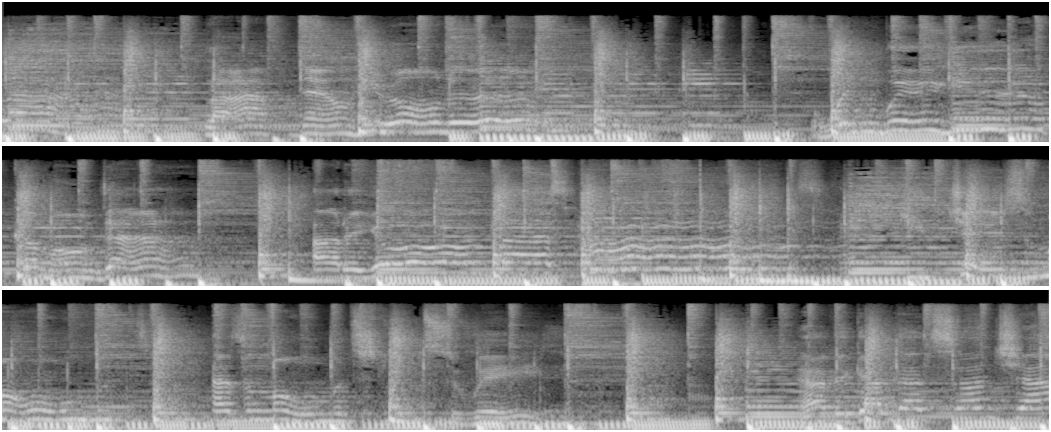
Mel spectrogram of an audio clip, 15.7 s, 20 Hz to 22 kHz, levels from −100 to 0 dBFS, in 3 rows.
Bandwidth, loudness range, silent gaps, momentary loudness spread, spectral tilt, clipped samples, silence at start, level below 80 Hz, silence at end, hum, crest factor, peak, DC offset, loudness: 15.5 kHz; 2 LU; none; 3 LU; -4.5 dB/octave; under 0.1%; 0 s; -22 dBFS; 0 s; none; 16 dB; -2 dBFS; under 0.1%; -18 LUFS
